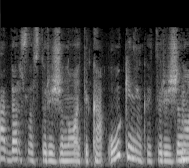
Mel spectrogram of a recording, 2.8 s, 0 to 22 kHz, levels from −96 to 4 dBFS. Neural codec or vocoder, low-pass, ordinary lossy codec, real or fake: none; 14.4 kHz; MP3, 48 kbps; real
